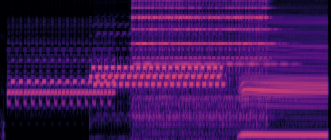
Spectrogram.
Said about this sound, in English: Because the phone rings, everybody's jumping, and it's like, what's going on over there?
